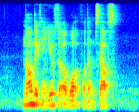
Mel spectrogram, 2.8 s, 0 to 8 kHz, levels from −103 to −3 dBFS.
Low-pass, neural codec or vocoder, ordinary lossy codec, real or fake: 7.2 kHz; none; none; real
